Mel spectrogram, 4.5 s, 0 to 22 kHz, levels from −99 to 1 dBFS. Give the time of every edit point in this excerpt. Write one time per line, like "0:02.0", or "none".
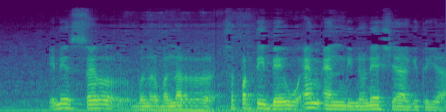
0:02.2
